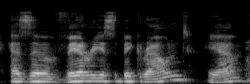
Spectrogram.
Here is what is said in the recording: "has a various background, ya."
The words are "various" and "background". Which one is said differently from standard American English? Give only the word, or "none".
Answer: background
